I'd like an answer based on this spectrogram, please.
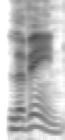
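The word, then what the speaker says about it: Levin: are the inductees uh by the vote Mark Levan uh this is the radio hall of fame uh is that pronounced right LaVine okay uh from Westwood one uh it just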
